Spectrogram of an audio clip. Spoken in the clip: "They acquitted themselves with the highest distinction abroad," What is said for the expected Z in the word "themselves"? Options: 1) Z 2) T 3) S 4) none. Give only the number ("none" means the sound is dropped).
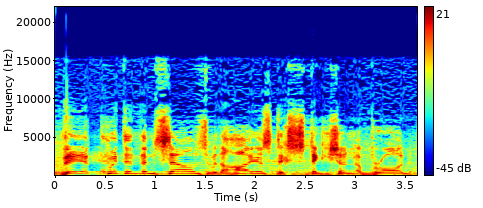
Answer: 1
